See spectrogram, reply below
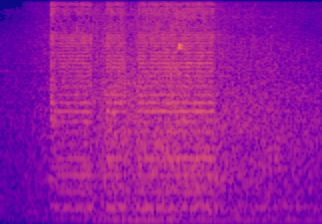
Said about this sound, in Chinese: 几辆大型货车按着喇叭从赞成的身边呼啸而过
